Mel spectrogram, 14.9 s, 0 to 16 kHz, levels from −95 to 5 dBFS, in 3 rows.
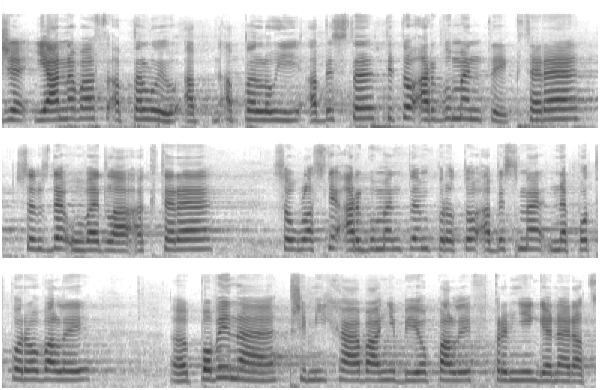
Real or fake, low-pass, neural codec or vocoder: real; 10.8 kHz; none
